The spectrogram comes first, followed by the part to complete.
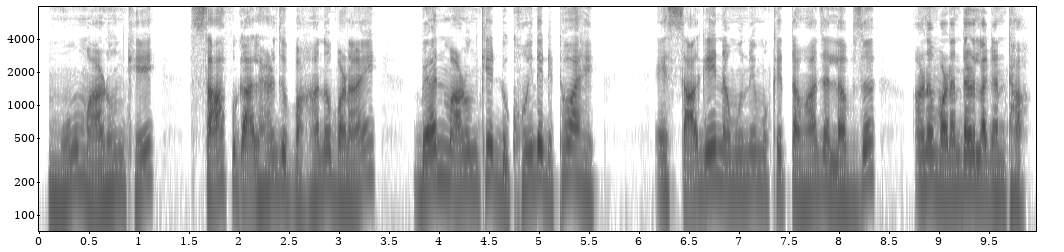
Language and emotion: Sindhi, disgusted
